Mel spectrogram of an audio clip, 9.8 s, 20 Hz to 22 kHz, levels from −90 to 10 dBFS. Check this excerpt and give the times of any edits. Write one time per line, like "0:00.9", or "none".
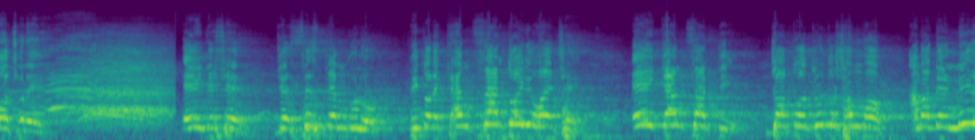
0:01.7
